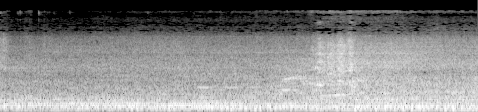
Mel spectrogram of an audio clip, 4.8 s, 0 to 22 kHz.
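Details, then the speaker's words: Yamaha Mio i 125 scooter, 2,641 on the odometer, previously noisy engine, after replacing piston, connecting rod and crankshaft: steady low idle hum, now smooth with no knocking or rattling from the bottom end. "Yey smooth wala naung ingay na punog ano lato lato"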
